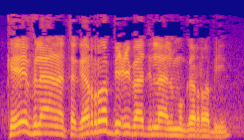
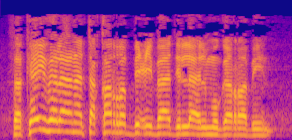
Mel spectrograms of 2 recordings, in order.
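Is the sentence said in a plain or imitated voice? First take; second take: imitated; plain. First: It is said in an imitated, put-on voice. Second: It is said in the speaker's plain voice.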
